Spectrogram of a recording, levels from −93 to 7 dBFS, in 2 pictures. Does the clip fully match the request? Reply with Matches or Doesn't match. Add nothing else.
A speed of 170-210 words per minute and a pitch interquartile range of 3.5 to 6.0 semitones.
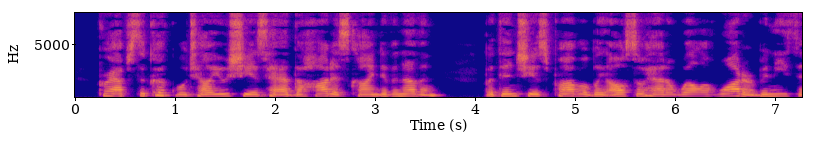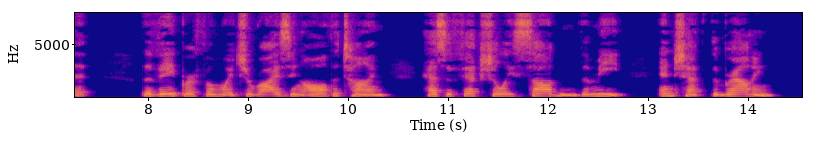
Doesn't match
